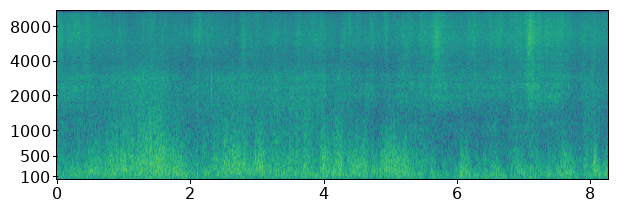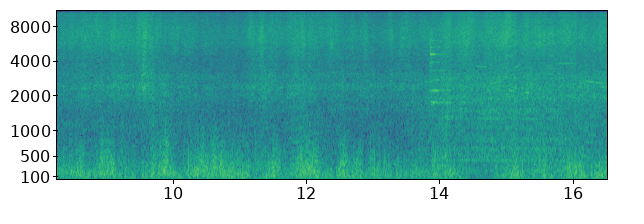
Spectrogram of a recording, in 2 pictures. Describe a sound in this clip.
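A steam locomotive chuffs heavily, with rhythmic bursts of exhaust.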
